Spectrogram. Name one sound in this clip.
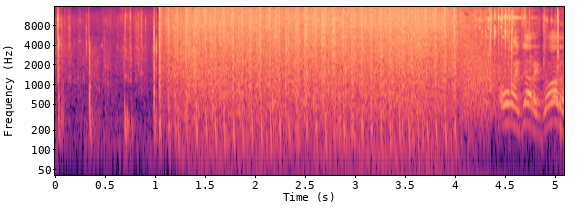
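A rapid burst of gunfire rattles loudly.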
